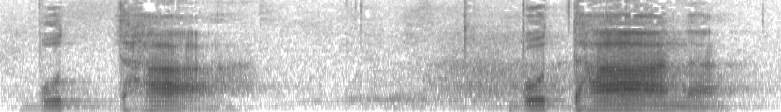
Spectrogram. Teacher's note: The D and the DH, they are two different letters, two different consonants. So the H is audible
